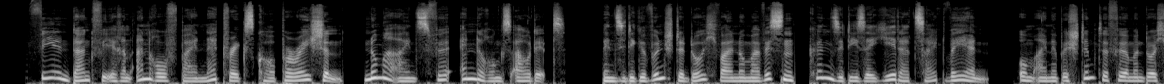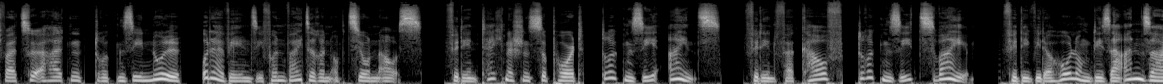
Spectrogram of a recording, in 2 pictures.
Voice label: IVR; Netwrix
